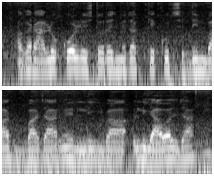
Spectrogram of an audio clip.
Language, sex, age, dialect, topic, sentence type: Bhojpuri, male, 18-24, Western, agriculture, question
